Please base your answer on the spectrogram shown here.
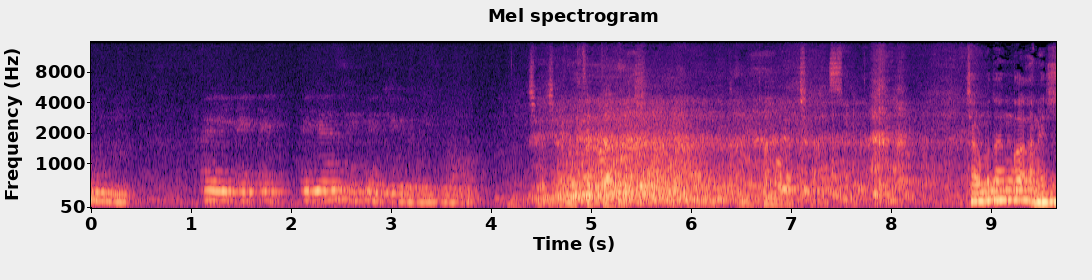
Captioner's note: audience Laughter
